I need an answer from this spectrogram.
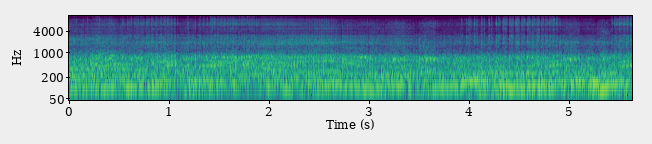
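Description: Demolition derby car engines running and revving, several at once, their pitch rising and falling without a break; loudest is the hood-camera car's own engine close below.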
